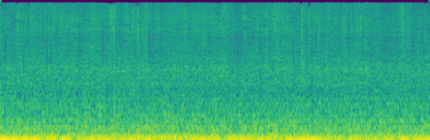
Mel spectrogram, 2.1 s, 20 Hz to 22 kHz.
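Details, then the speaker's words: Pontiac Vibe with a replacement Toyota Corolla engine (about 90,000 miles, from a yard car), road test cruising after the swap: steady low engine drone under road rumble, no knocks or ticks; engine runs great, healthy. "but motor runs great it really does run great so these people are going to be very happy"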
